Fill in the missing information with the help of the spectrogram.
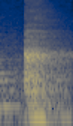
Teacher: They are both produced by raising the back of the tongue towards the soft palate, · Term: velar plosives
